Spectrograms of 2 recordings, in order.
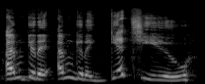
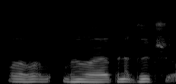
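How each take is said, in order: First: High, nasal-free cartoon villain squeak; squeaky villain voice. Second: Soft, menacing killer voice; a hint of a quiet creepy killer; Buffalo Bill. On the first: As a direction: play him like a Team Rocket villain. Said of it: "that's what he sounds like". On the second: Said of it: "more like, um, Buffalo Bill".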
